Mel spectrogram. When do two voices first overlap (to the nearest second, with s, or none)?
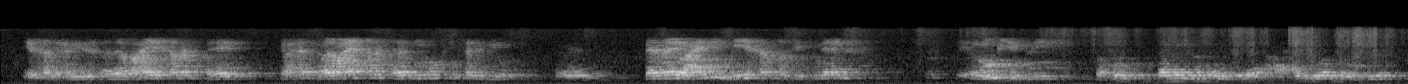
none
